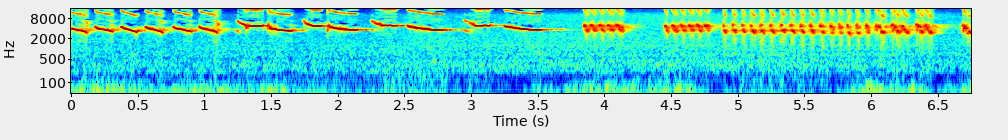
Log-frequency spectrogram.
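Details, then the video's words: A lark repeats high, downslurred whistles in quick succession, then switches to rapid, buzzy trills of closely spaced notes. "Lark Calling Sound"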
